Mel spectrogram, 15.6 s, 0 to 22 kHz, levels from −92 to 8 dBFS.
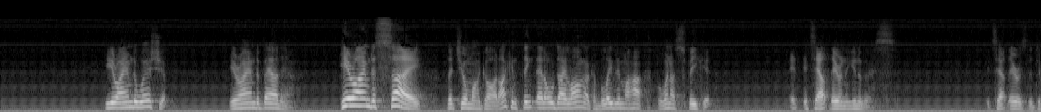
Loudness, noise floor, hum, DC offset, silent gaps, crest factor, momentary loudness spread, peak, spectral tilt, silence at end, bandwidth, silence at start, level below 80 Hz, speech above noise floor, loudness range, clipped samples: -24 LUFS; -52 dBFS; 60 Hz at -50 dBFS; 0.8%; none; 20 dB; 18 LU; -6 dBFS; -9.5 dB/octave; 0 s; 10 kHz; 1.55 s; -54 dBFS; 29 dB; 9 LU; under 0.1%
